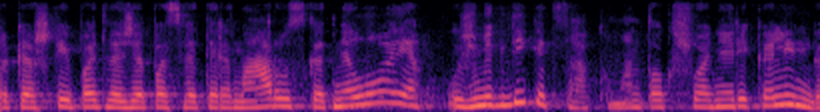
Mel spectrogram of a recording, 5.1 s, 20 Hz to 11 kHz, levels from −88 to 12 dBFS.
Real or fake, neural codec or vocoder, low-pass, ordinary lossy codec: real; none; 9.9 kHz; Opus, 16 kbps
